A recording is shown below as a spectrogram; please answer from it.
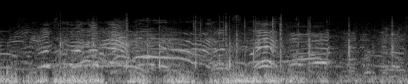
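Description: Several high-pitched voices shouting and calling at once across a girls' soccer field, overlapping throughout, over a steady low rumble.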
